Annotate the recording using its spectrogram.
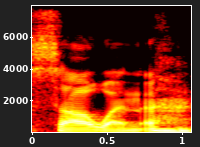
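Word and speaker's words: Samhain: Yeah, let's look up uh I guess Sam Hine pronounced Sawen.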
